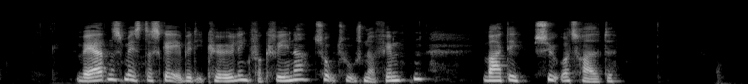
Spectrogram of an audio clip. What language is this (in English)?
Danish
